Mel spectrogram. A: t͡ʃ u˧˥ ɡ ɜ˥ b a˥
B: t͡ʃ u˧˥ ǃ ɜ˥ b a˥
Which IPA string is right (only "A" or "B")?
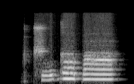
A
